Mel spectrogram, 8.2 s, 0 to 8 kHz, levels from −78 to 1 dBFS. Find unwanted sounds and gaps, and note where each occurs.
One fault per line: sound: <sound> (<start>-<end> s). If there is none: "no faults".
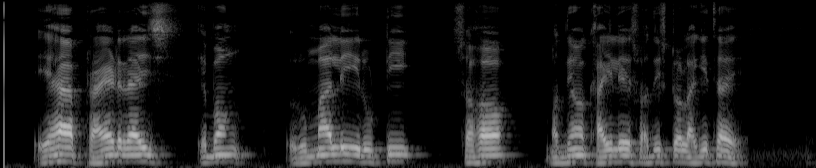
no faults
